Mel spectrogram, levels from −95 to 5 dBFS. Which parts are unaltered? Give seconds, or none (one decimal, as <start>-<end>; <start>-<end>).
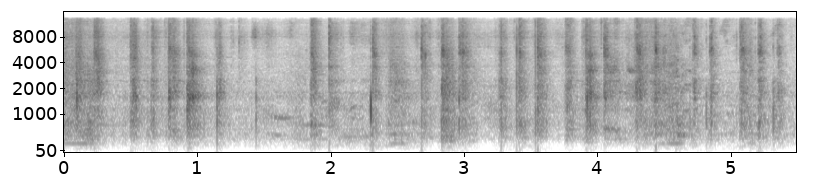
4.5-5.5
